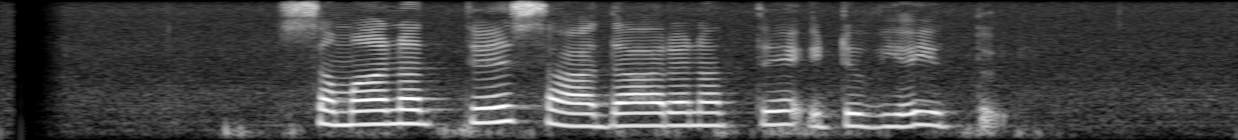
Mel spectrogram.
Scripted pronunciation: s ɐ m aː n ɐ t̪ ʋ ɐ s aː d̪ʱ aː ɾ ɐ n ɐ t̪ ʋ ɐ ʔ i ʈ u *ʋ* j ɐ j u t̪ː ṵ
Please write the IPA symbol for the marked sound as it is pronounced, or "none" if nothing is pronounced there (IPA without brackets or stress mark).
ʋ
